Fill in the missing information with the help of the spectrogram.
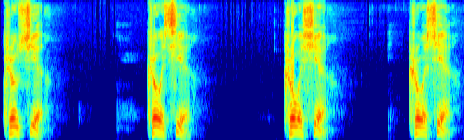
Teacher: Ada sh-nya, bukan tia, tapi sh.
